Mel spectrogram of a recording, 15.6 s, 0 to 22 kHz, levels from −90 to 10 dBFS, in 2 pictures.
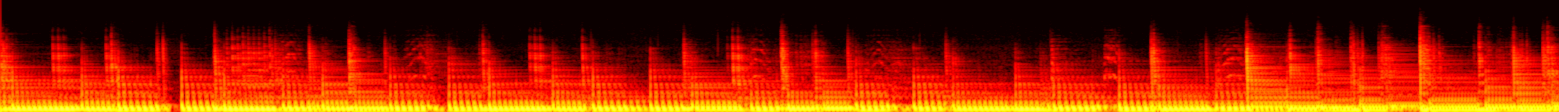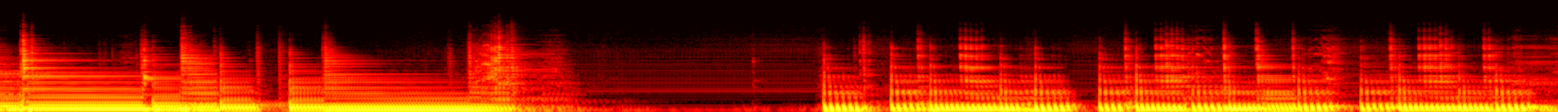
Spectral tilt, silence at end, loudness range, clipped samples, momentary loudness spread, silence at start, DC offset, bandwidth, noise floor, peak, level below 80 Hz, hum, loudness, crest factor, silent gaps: -8.5 dB/octave; 0 s; 4 LU; under 0.1%; 4 LU; 0 s; under 0.1%; 6.2 kHz; -55 dBFS; -4 dBFS; -18 dBFS; none; -16 LUFS; 12 dB; none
